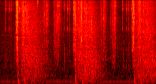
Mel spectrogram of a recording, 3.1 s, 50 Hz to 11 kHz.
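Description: RAM-2 rifle from Stalker 2 firing in three quick bursts of rapid shots, loud and close, separated by short pauses with a faint background hum.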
